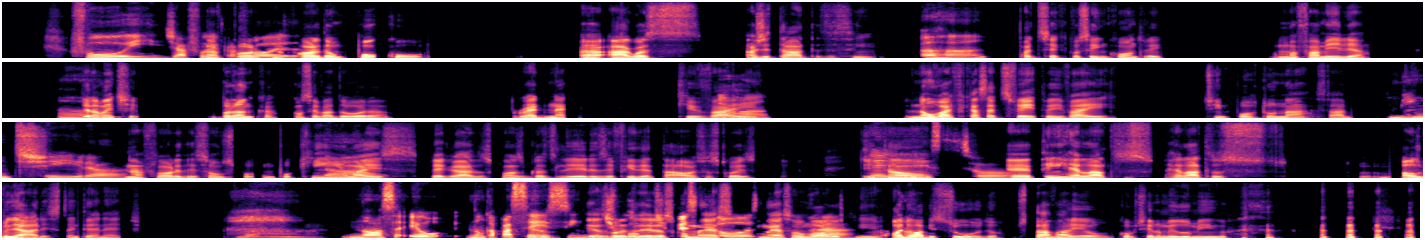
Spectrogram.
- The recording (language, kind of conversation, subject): Portuguese, podcast, Como você explica seu estilo para quem não conhece sua cultura?
- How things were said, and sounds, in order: other background noise; tapping; in English: "redneck"; gasp; laugh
